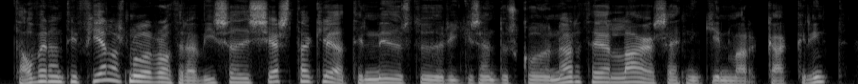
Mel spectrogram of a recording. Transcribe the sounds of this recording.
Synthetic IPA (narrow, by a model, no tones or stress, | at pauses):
θawvɛɾhant̪ɪfjɛːlasmaːwlaɾawθɛrːaviːsaðɪsjɛ̥st̪aklɛɣat̪ʰɪlnɪːðʏ̥st̪œːðʏɾiːcɪsɛnt̪̬ʏ̥skɔːðʏnːaɾ̥θɛːɣaɾlaːɣasɛht̪niɲcɪnva̰ɾkakɾin̥t̪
